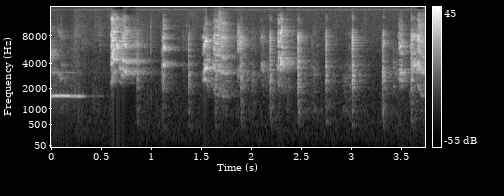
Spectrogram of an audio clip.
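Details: After a thin steady tone, a blue-headed conure gives a quick series of sharp, high, scratchy chirps, about three per second, rising and falling in loudness.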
